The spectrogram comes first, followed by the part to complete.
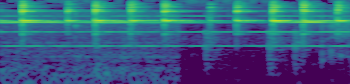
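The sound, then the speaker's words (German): A queen, standing up from her throne, taps a spoon repeatedly against a glass, about ten quick, bright clinks in an uneven rhythm, each with a high ringing tone that lingers briefly. “Die Kinder erblickten die Königin, wie sie auf ihrem Thron aufsteht und mit einem Löffel gegen ein Glas schlägt.”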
